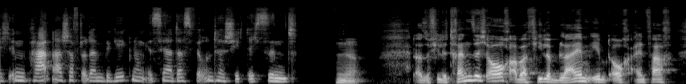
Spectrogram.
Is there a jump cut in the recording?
yes; 1 cut; at 4.1 s

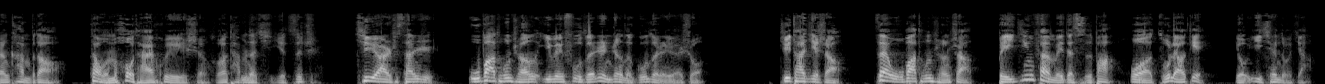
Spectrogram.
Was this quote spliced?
yes; 1 cut; at 3.4 s

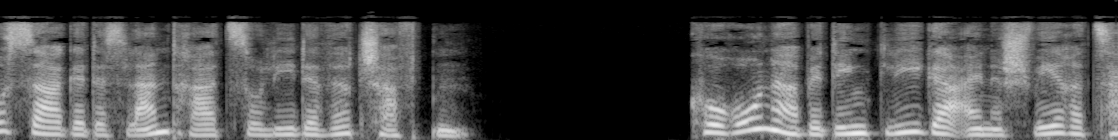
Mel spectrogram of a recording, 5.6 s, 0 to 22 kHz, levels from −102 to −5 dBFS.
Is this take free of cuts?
yes; 0 cuts

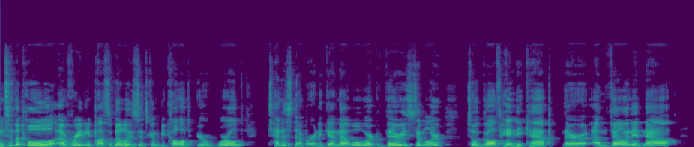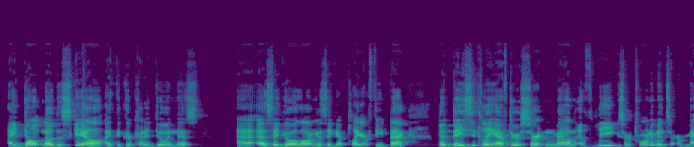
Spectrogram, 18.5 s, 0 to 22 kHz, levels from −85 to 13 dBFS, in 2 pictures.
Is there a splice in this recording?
no; 0 cuts

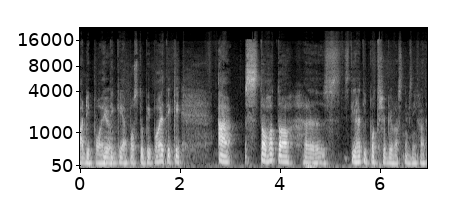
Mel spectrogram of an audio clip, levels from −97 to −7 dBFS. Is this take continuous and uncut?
yes; 0 cuts

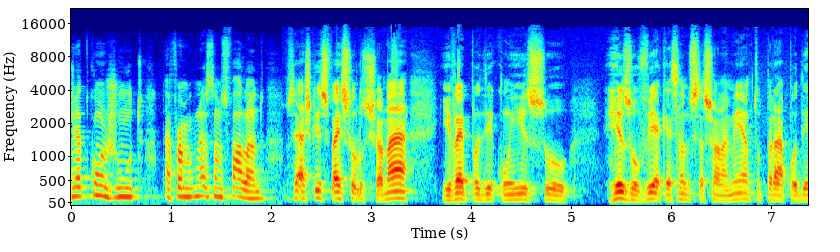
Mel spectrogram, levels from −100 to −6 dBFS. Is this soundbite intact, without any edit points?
no; 1 cut; at 2.1 s

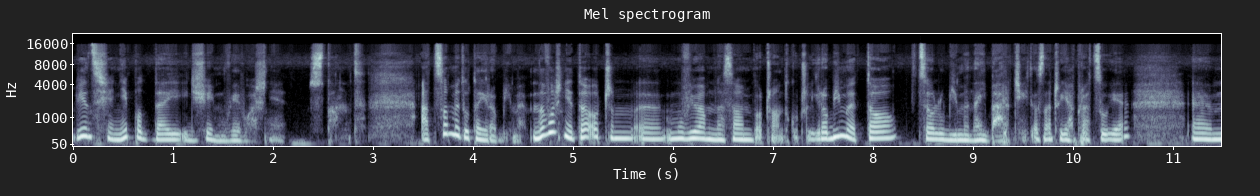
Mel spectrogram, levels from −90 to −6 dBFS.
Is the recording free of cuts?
yes; 0 cuts

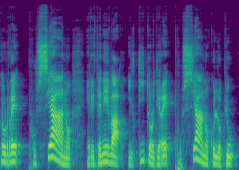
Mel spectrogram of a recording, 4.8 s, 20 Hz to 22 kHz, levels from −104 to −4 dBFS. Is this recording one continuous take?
yes; 0 cuts

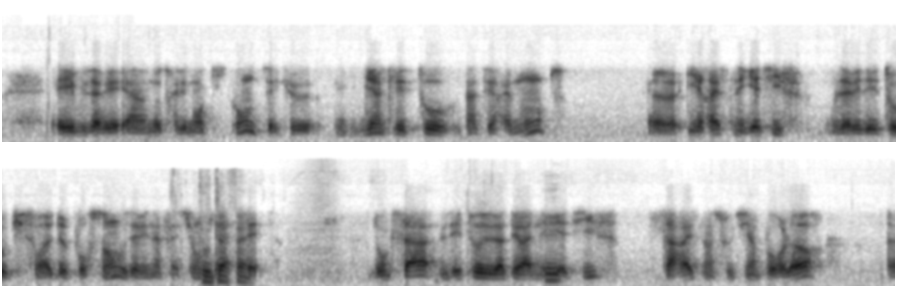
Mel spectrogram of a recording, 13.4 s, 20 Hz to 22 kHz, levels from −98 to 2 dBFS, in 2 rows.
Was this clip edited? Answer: no; 0 cuts

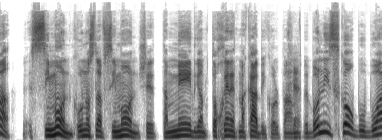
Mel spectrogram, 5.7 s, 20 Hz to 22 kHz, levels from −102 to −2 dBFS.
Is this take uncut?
no; 1 cut; at 4.5 s

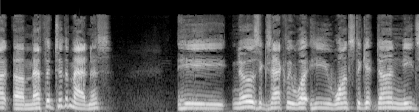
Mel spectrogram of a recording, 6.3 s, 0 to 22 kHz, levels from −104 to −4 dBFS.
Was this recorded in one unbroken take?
yes; 0 cuts

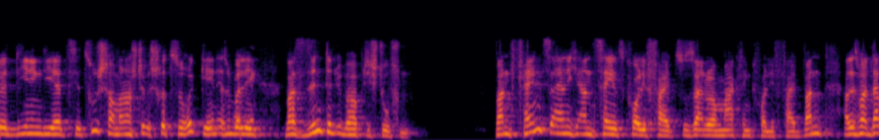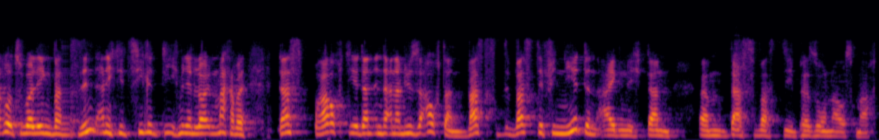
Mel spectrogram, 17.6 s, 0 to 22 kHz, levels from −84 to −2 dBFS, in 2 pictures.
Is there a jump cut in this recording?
no; 0 cuts

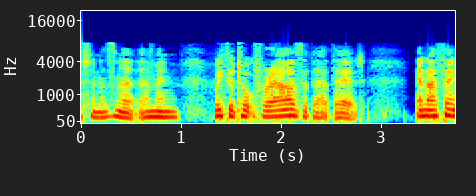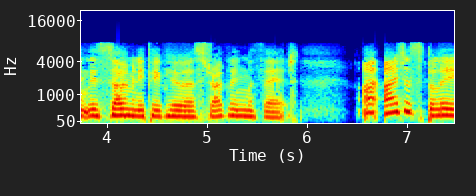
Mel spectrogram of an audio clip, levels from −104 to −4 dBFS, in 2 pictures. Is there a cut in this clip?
yes; 1 cut; at 4.6 s

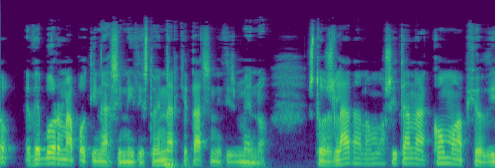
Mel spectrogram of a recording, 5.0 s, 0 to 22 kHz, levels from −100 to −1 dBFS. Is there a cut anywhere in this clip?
no; 0 cuts

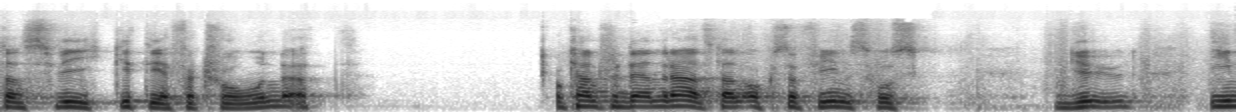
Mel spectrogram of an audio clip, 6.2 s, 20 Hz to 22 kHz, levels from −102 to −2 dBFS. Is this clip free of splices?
yes; 0 cuts

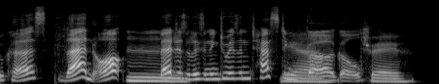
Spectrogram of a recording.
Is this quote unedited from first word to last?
yes; 0 cuts

